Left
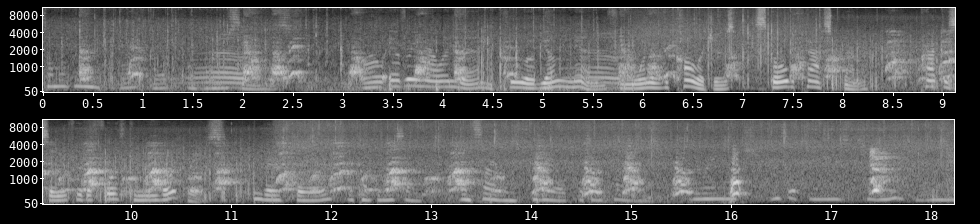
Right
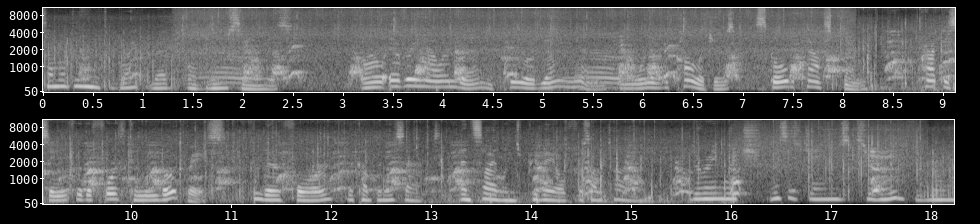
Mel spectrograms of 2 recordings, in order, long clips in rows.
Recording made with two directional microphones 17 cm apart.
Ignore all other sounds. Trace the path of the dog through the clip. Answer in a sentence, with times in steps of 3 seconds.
You can hear the dog on the left from 0 s, in the centre from 3 s and on the left from 9 s.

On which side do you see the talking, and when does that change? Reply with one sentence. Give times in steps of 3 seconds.
You can hear the talking on the right from 0 s, in the centre from 3 s and on the right from 9 s.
